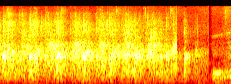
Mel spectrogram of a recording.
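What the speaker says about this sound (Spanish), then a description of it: "Vamos a darle un aplauso a Glenny." An audience applauds at a sports awards event, a dense steady patter of clapping that fills the room with some low thumps underneath. Toward the end it shifts slightly as a voice starts to come through.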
